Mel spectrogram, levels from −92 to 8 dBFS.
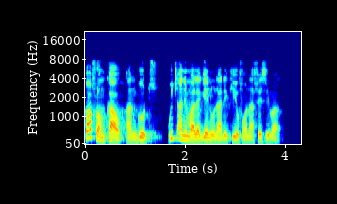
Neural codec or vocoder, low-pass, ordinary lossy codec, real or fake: codec, 16 kHz, 16 kbps, FunCodec, trained on Chinese and English, 50 frames a second; none; none; fake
